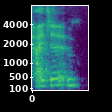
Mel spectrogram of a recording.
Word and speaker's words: hijab: Hijab?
